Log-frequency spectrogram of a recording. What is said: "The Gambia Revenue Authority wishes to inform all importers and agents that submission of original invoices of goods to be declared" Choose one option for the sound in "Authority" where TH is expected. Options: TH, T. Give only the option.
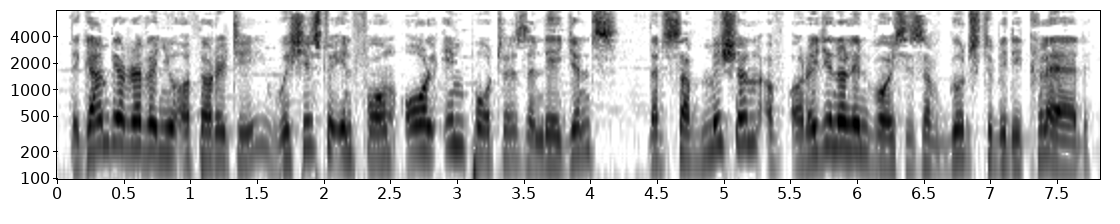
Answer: TH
